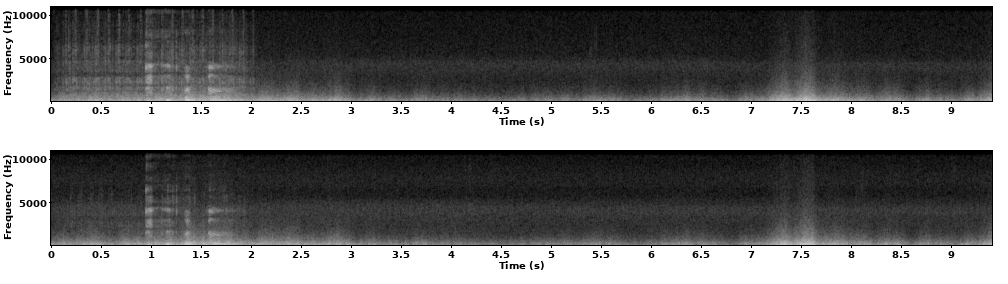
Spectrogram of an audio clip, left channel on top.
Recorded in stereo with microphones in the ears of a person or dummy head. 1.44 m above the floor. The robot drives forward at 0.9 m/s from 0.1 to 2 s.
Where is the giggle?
30° left (ahead or behind); by 1.9 s 25° left (ahead or behind).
